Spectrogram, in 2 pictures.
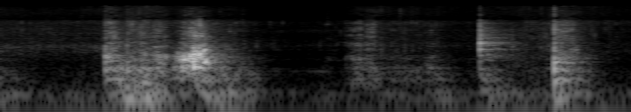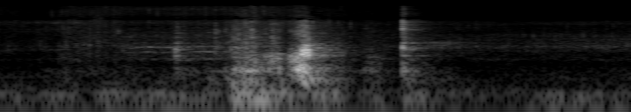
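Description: Metal ladle scraping and stirring potatoes and eggs in a frying pan: about six irregular strokes over a light sizzle. A short sharp clack just after five seconds, then only the faint sizzle.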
